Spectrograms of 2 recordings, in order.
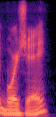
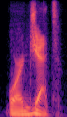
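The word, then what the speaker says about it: Bourget: through this previous years did I say bour I did didn't I trying to pronounce it with like a like a frenchish accent and it turns out it's Bor jet the least French sounding jet Bor jet um Jen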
